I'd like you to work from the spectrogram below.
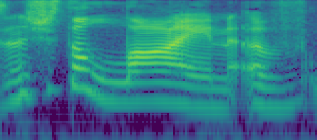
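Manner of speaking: ordinary delivery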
